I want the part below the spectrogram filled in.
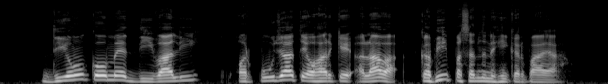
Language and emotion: Hindi, neutral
